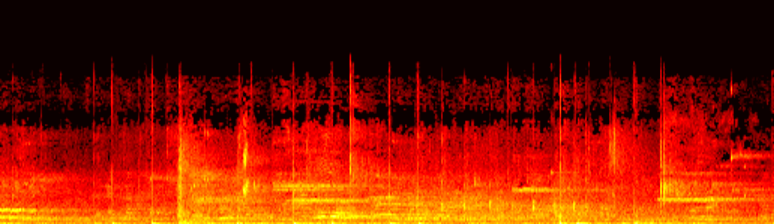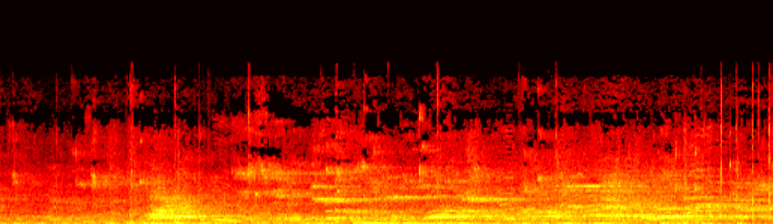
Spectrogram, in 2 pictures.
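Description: Shoes squeak on a hard floor.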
